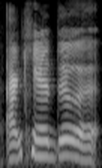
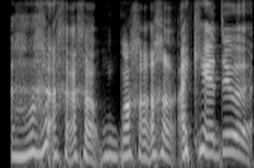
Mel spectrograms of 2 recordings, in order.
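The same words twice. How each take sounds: First: Said in the usual way. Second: Loud, slow, laughing through the words; giggling too hard to get it out. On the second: Real, not acted. Laughing at own attempt.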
